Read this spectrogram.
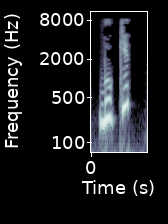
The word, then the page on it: bukit: Indonesian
